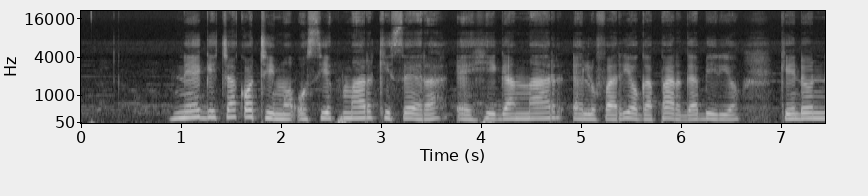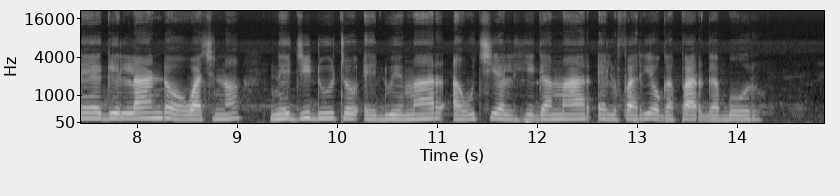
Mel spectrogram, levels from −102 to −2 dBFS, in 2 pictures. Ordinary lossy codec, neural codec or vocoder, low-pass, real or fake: none; none; none; real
